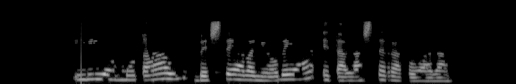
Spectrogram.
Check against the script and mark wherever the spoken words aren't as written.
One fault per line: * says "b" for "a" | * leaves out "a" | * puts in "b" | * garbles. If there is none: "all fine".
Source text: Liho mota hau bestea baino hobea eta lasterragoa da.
all fine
